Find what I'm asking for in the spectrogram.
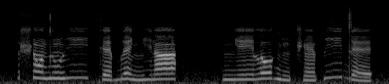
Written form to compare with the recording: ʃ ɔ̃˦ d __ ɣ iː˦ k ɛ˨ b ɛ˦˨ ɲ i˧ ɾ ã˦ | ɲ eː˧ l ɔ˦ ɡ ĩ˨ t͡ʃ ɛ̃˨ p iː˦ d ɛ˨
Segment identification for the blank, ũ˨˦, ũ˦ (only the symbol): ũ˦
